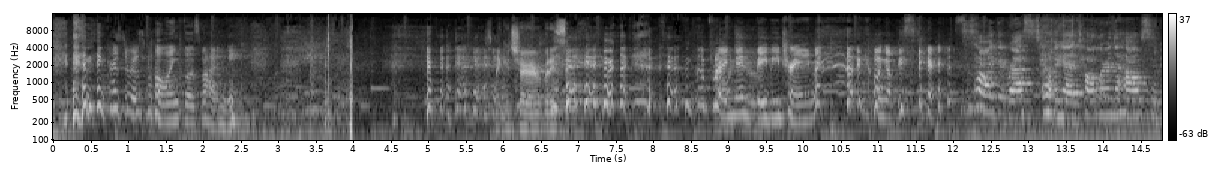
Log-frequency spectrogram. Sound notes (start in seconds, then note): 4.5 laughing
